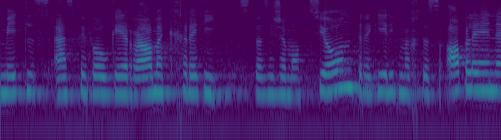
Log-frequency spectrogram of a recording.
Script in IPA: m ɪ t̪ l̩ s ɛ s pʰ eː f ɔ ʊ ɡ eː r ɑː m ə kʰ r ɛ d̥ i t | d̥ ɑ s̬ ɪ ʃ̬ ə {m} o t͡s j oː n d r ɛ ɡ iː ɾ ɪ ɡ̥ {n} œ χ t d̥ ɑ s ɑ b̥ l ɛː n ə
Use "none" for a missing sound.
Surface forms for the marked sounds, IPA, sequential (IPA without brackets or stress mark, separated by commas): m, m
